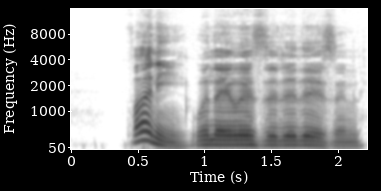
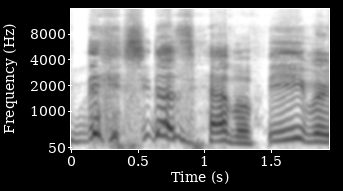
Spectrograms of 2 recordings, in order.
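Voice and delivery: high, incredulous squeal; incredulous look; 10 semitones higher than usual. Retold or imitated. Son squeals at dad in disbelief, high and far. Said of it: "I'm looking at him like".

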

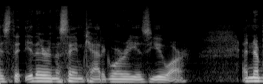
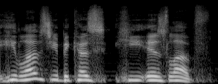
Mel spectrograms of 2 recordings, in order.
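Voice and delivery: normal talking voice

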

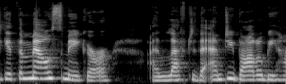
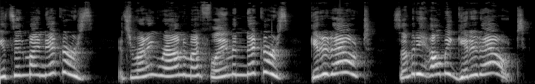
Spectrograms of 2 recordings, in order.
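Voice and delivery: very high, loud comic panic; screaming; 12 semitones higher, 5 dB louder than usual. A narrator's reading. Cook with mouse in his knickers, screaming. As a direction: shriek for someone to rescue you. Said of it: "the man was screaming".

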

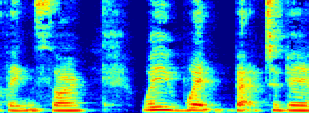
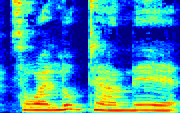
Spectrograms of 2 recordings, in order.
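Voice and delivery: ordinary talk, nothing marked

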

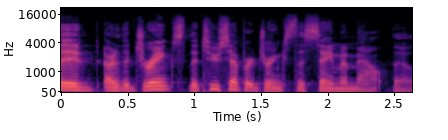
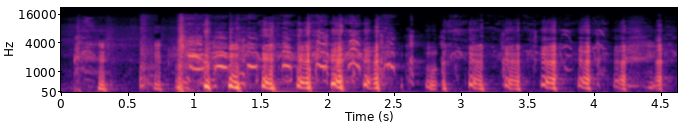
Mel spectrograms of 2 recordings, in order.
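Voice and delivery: loud high peals of laughter; loud laughing fit; 6 dB louder than usual. Real, not acted. Delighted with their own show intro, loud high laughing fit. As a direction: burst out laughing and keep going.

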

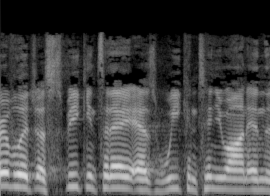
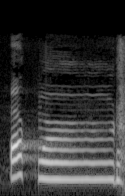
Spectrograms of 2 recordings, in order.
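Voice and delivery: comic awkward; 9 semitones higher than usual. Acted. Comic beat.

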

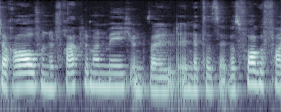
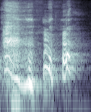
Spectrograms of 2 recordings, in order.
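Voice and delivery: loud burst of laughter; 9 semitones higher, 9 dB louder than usual. Real, not acted. Laughs at the insult.

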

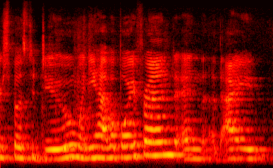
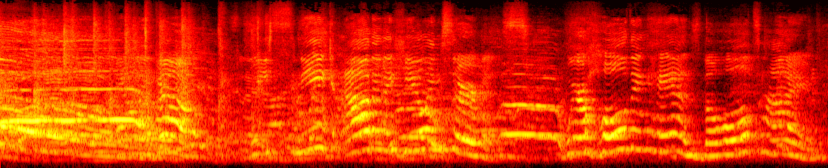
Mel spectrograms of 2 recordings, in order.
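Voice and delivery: high, loud, drawn-out storytelling wail; overwrought shouting; 7 semitones higher, 11 dB louder, slower than usual. Acted. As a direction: belt it out with mock drama. Acts out her overwrought escape.

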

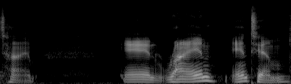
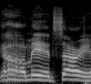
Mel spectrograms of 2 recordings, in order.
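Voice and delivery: higher-pitched mock apology; apologetic neighbor; 7 semitones higher, 4 dB louder than usual. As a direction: lightly imitate the guy saying sorry.

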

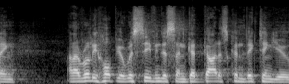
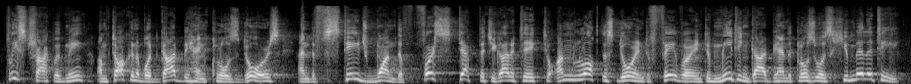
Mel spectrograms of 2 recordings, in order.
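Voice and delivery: ordinary delivery

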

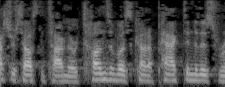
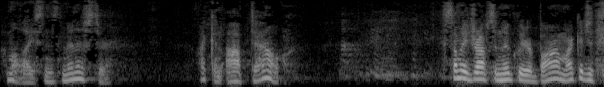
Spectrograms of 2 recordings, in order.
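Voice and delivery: inner thought; 13 dB quieter than usual. Retold or imitated. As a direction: confess it half under your breath. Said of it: "And then it hit me".

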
